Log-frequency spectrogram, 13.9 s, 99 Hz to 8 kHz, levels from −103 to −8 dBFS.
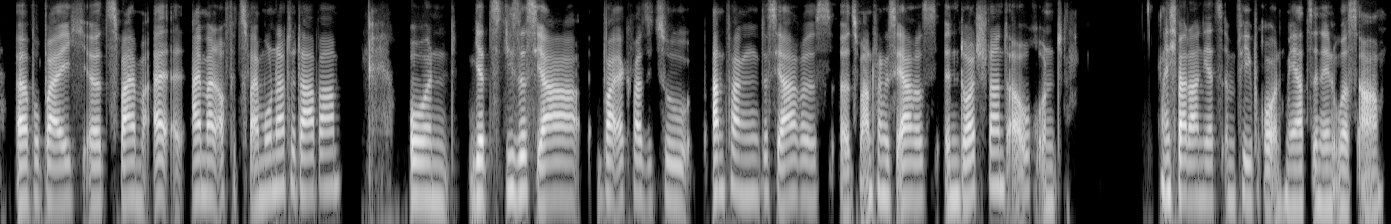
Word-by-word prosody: äh, 155 +1 +6
wobei 160 -2 +2
ich, 165 0 -13
äh, 155 0 +1
zweim 160 +1 +1
äh, 180 - +2
einmal 175 0 +3
auch - - -2
für - - -19
2 155 - -1
Monate 195 +4 -1
da 185 0 +3
war. 200 +1 -1 0.7
Und 165 -2 +1
jetzt 170 +2 +1
dieses 190 0 0
Jahr 165 +1 +4 0.2
war 175 - +3
er - - -1
quasi 170 -3 -4
zu 160 -2 -6 0.2
Anfang 180 -1 +3
des 185 0 -8
Jahres, 165 +1 0
äh - - -1
zum - - 0
Anfang 175 0 -2
des 165 - -4
Jahres 165 +1 +2
in 165 +1 -3
Deutschland 190 +5 +1
auch 190 - 0
und 155 - -7 1.0
ich 180 0 0
war 175 - +9
dann 165 0 +2
jetzt 160 0 -6
im 165 -1 -11
Februar 160 -4 -2
und 150 - -6
März 145 0 -1
in 155 - -4
den 145 0 -2
USA. 140 -1 +1
165 Hz, 190 wpm, -25 LUFS, 160-180 Hz, 1.0 s, war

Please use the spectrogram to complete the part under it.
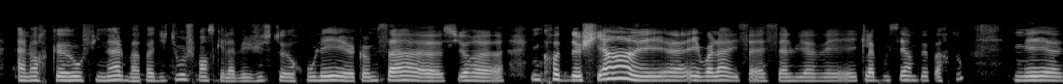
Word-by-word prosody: alors 190 0 -1
qu'au 185 0 +1
final, 190 +3 -1
bah, 165 -2 -4
pas 180 +1 -3
du 170 +1 -11
tout, 230 +5 -4
je 215 - -7
pense 185 -2 -3
qu'elle 165 -2 -7
avait 160 0 -5
juste, 180 +4 -9
heu, 170 -2 -2
roulé, 185 +2 +1
heu, - - 0
comme 175 +1 -3
ça, 190 -4 +3
heu, - - -3
sur, 180 +1 -2
heu, 170 -2 0 0.3
une 220 0 -4
crotte 230 -4 0
de 195 0 +5
chien 265 +6 +7
et 185 -1 +2 0.3
heu 195 - 0
et 195 - +3
voilà 190 +1 +1
et 175 - -7
ça 170 -1 -5
ça 170 +1 -4
lui 170 0 -6
avait 170 0 -5
éclaboussé 185 +2 -4
un 195 -1 -1
peu 190 0 -6
partout 270 +8 -11 0.5
mais 190 -1 +1
heu, - - -10
185 Hz, 220 wpm, -23 LUFS, 175-195 Hz, 0.5 s, chien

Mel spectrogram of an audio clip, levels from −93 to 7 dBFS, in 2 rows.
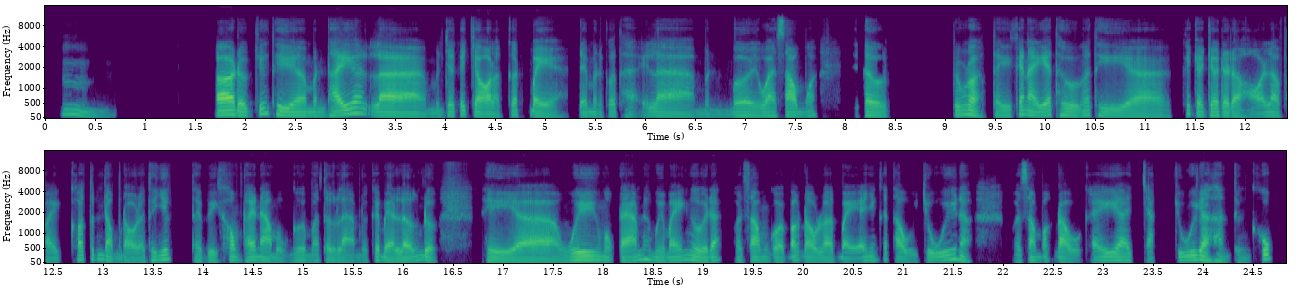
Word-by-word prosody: Ừm. 110 - -8 1.0
Ơ, 135 +2 +11
được 120 -4 +1
chứ 165 - -2
thì, 120 -6 +2
ờ, 110 0 +3
mình 110 -2 -5
thấy 125 - +5
á 180 0 +3
là 100 -3 +5
mình 95 +1 -11
chơi 115 +2 -2
cái 135 - -2
trò 95 -7 +4
là 95 - -2
kết - - -3
bè 90 -3 +1
để - - -2
mình 100 -2 -6
có 120 +5 -5
thể 120 - -9
là 95 -6 0
mình 90 0 -14
bơi 105 +1 0
qua 105 -1 0
sông 105 0 +2
á, 120 - -5 0.4
thì - - -21
từ 105 -2 +2 0.7
đúng 130 +2 0
rồi, 140 -4 +6
thì 105 -1 -3
cái 140 +8 +1
này 120 -4 +3
á 125 - +5
thường 115 -4 -1
á 130 - -1
thì, 105 -4 -3
ờ, 95 -1 -1
cái 145 - -5
trò 120 - +1
chơi 110 +1 +1
này 105 -2 +1
đòi 95 -1 +1
hỏi 90 +3 -2
là 110 -3 0
phải 95 +1 -5
có 135 - 0
tính 145 +2 -7
đồng 105 -6 -1
đội 90 -2 -1
là 90 - -4
thứ 120 - -5
nhất, 145 +4 -1 0.2
tại 100 - -6
vì 100 0 -5
không 120 +5 -2
thể 110 +1 +2
nào 105 -3 +2
một 90 -3 -8
người 100 0 -5
mà 90 0 -7
tự 95 - -3
làm 90 -2 -3
được 90 - -10
cái - - -1
bè 95 -1 +1
lớn 100 +6 0
được. - - 0 0.5
Thì, 95 -2 0
ờ, 95 -1 +3
nguyên 125 +3 +3
một 105 -3 -3
đám 110 +6 +2
đó 150 - -3
mười 105 -5 -4
mấy 105 +5 0
người 115 -8 +1
đó, 115 +2 +1 0.2
rồi 100 - -6
xong 110 +1 0
rồi 100 -2 -1
bắt 125 - 0
đầu 100 -2 +1
là 95 -1 0
bẻ 90 -1 -1
những 125 - -7
cái - - -7
tàu 90 -1 -1
chuối 130 +7 -1
nà, 130 - -1 0.4
rồi 95 - -8
xong 105 +1 0
bắt 115 - -6
đầu 90 -2 +1
cái, 115 +4 -1
ơ, 115 -3 +2
chặt - - -4 0.2
chuối 125 +3 0
ra 125 -4 +5
thành 100 -3 -4
từng 95 -1 -11
khúc, 155 +1 +1
105 Hz, 250 wpm, -28 LUFS, 95-120 Hz, 1.0 s, Ơ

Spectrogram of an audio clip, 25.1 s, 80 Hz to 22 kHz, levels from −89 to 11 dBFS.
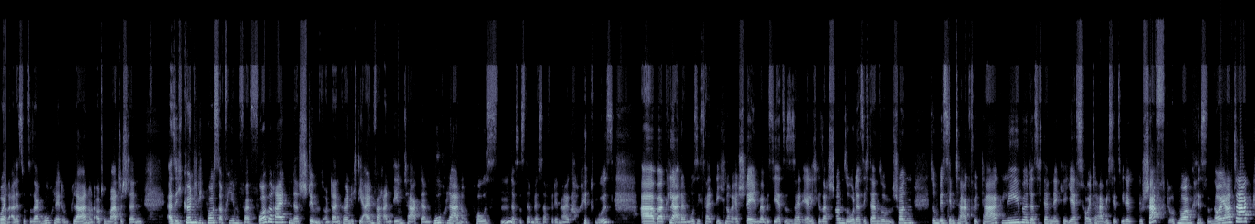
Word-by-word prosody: her 205 -1 0
alles 170 - -2
sozusagen 170 -1 -4
hochlädt 215 +1 -5
und 155 - -15
plant 180 +3 +3
und - - -9
automatisch 170 0 -1
dann 165 +2 -5 0.5
also, 190 0 +4
ich 190 0 -5
könnte 255 0 +6
die 215 -1 -7
Posts 240 +1 0
auf 205 - -3
jeden 205 -2 -6
Fall 145 -4 -3
vorbereiten, 265 -1 +4
das 170 -2 -3
stimmt. 185 - -3
Und 305 0 -10
dann 160 +2 0
könnt 185 0 -3
ich 180 - -12
die - - -4
einfach 190 +1 -1
an 165 +1 -4
dem 185 +2 -5
Tag 180 -4 -1
dann 155 0 -5
hochladen 215 -5 +1
und - - -17
posten. 190 - -5
Das - - -4
ist - - -14
dann 155 -2 -8
besser 145 +1 -10
für 140 - -14
den 145 0 -11
Algorithmus. 150 - -6 0.6
Aber 175 -1 +9
klar, 225 +8 +5
dann 150 +1 -3
muss 180 +3 -7
ich's 180 -1 -12
halt 165 -1 -7
nicht 195 +1 -9
noch 170 -1 -8
erstellen, 165 -1 +1
weil 150 - -1
bis 160 -1 -11
jetzt 175 +1 -2
ist 185 - -11
es 180 - -14
halt 190 0 -5
ehrlich 190 +1 -4
gesagt 170 -1 -4
schon 215 -1 -2
so, 180 0 -2
dass 185 -1 -2
ich 180 +1 -10
dann 180 -2 0
so 185 -1 -5
schon 215 +1 -3 0.3
so 205 - -5
'n 195 - -2
bisschen 195 0 -3
Tag 190 -1 -2
für 185 -1 -8
Tag 195 +6 +3
lebe, 255 +4 +1
dass 205 -3 -3
ich 200 - -21
dann 190 -1 -4
denke, 175 +1 -7
yes, 190 +1 -3
heute 185 +1 -6
hab 175 +1 -1
ich's 195 +2 -9
jetzt 170 -2 -10
wieder 180 -1 -3 0.2
geschafft 180 +3 +4
und 185 0 -9
morgen 200 0 +3 0.2
ist 200 -3 -9
'n 165 - -9
neuer 230 +9 +5
Tag. 335 0 +10
185 Hz, 210 wpm, -23 LUFS, 170-210 Hz, 0.6 s, Tag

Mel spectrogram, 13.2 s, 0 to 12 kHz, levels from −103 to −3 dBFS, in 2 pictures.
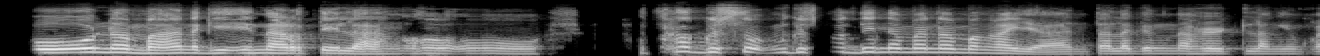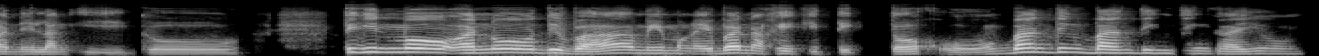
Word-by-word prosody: Oo 215 +3 +10
naman, 195 -5 +4
nag-iinarte 180 -2 +2
lang, 150 0 +1
oo. 155 -2 -5 0.5
At - - -25
tsaka 280 - 0
gusto 240 0 0
gusto 235 +4 -7
din 245 +3 0
naman 235 -1 0
ng 220 - -1
mga 185 -4 -1
yan 130 +1 -4
talagang 155 +1 -4
na-hurt 155 -1 -3
lang 150 -1 -7
'yong 145 -1 -13
kanilang 130 -2 -10
ego. 100 -1 -15 0.6
Tingin 235 0 -4
mo 230 -5 +1
ano, 210 +2 -1
'di 195 -1 -2
ba, 180 +6 -2
may 175 -1 -8
mga 160 -2 -12
iba 195 +3 +2
nakiki 150 -5 -11
TikTok, 135 +3 -10
o 120 +6 -12
bonding-bonding 205 -6 -4
din 160 -1 -17
kayo. 150 +1 -12
170 Hz, 155 wpm, -21 LUFS, 145-210 Hz, 0.6 s, Oo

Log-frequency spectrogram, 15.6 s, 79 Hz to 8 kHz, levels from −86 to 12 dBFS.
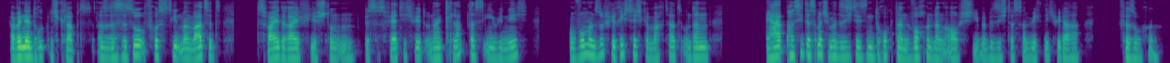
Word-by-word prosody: Ja, 120 - +3
wenn 130 - +12
der 130 0 +13
Druck 125 +1 -5
nicht - - -7
klappt. - - -2
Also, 125 -2 -2
das 120 +2 -1
ist 135 -1 -1
so 145 -1 +5
frustrierend, 135 0 0
man 115 -1 +1
wartet 135 +2 +4 0.5
2, 115 +3 +5
3, 120 -1 +4
4 - - -5
Stunden, - - -4
bis - - -5
es - - -9
fertig 115 0 -1
wird 120 -1 -1
und - - -7
dann 125 +1 0
klappt 140 +3 -4
das 135 -2 -1
irgendwie 120 -1 -4
nicht, 135 +6 -3 0.5
obwohl 120 +4 +2
man 145 -2 +3
so 155 - -3
viel 135 -4 -1
richtig 145 -1 -3
gemacht 110 +5 -6
hat 130 +1 -1
und 125 - -8
dann 125 0 +1 0.7
ja, 130 +3 +7
passiert 145 +4 -2
das 145 - +3
manchmal, 140 -3 +2
dass 125 - -3
sich 125 0 -5
diesen 130 0 -2
Druck 135 +1 -4
dann 115 -4 -1
wochenlang 125 -3 0
aufschiebe, 115 0 -4
bis 120 0 -8
ich 120 +3 -8
das 130 -1 -7
dann 120 - -6
wirklich 120 +1 -7
wieder 115 +1 -2 0.5
versuche. 115 +1 -4
125 Hz, 210 wpm, -25 LUFS, 120-135 Hz, 0.7 s, der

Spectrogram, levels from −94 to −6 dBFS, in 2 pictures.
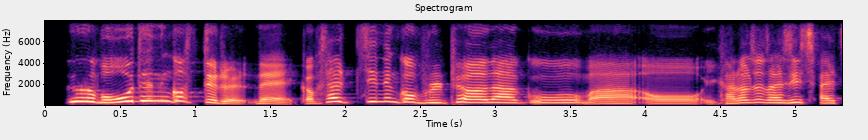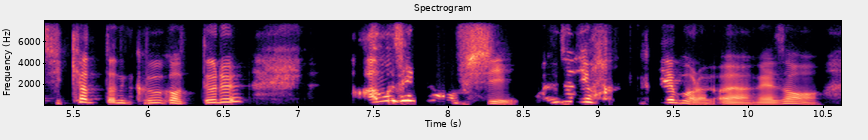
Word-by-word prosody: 그 - - +3 0.2
모든 400 +10 +6
것들을 270 - +1
네. 165 -6 0 0.2
살 350 +1 +2
찌는 350 -1 -2
거 310 0 +3
불편하고 250 0 +1
막 195 +1 -1
어 170 -1 -3
이 - - -11
간헐적 245 +6 -1
단식 245 +2 +1
잘 220 -3 -3
지켰던 225 +2 -4
그것들을 245 - -4 0.9
아무 425 - +1
생각 440 0 +4 0.2
없이 - - -4 0.2
완전히 320 +1 -4
확 - - -6 0.3
깨 260 - +3
버려요. 210 -4 -5
예 140 -6 -3
그래서 145 +6 -6
250 Hz, 275 characters per minute, -17 LUFS, 205-315 Hz, 0.9 s, 모든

